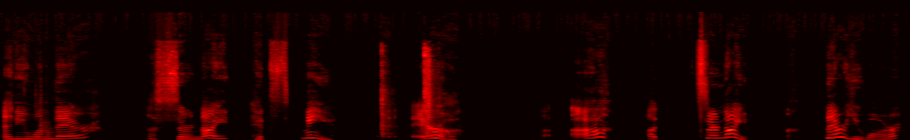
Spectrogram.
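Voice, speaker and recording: Woman acting as a high-voiced, haughty young princess. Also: expressive, takes it slowly, long pauses, a bit bright, slight background noise, heavily acted. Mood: flustered, imperious. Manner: haughty, formal, flustered hesitations. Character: proud, strong-willed tsundere young princess, guarded but fond. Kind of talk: scripted romantic audio roleplay addressed to the listener.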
